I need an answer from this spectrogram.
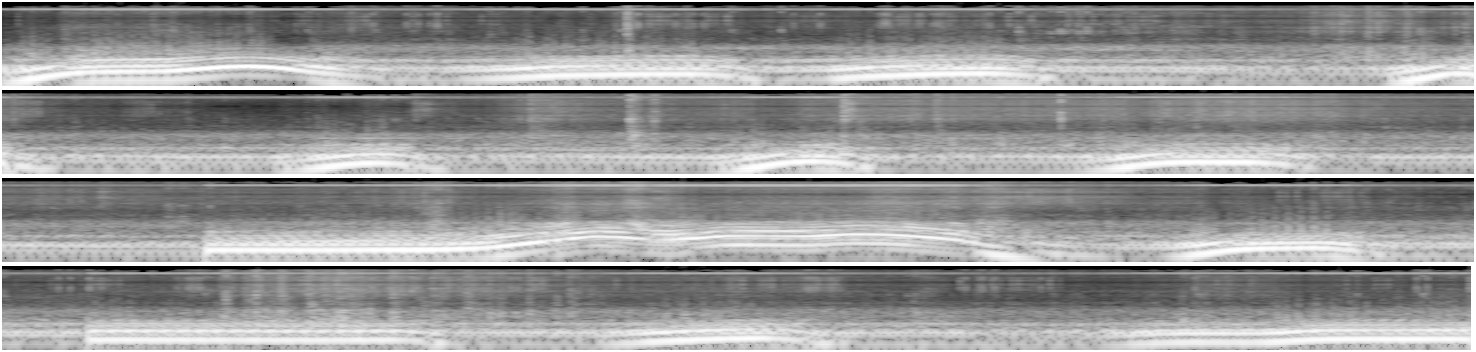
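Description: Vehicle engine driven off-road, the throttle pressed and let off again and again so the engine revs up and falls back about every two seconds, with one longer, higher rev around the middle.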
